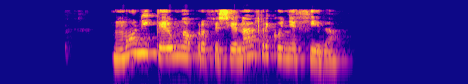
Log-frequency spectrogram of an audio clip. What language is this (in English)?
Galician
